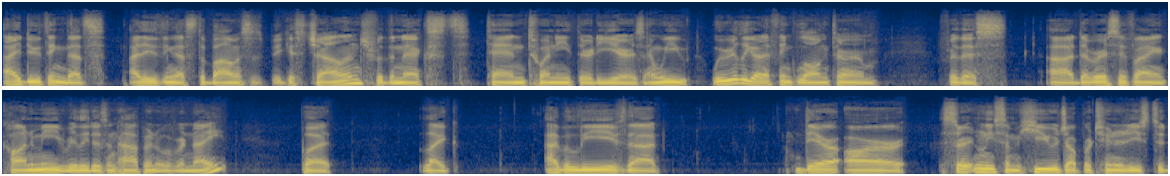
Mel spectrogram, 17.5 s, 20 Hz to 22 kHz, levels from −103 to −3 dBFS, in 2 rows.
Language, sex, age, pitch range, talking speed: English, male, 20-39, 105-130 Hz, 165 wpm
